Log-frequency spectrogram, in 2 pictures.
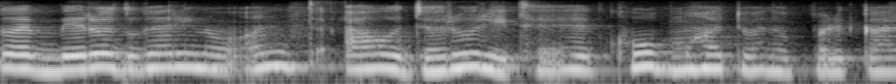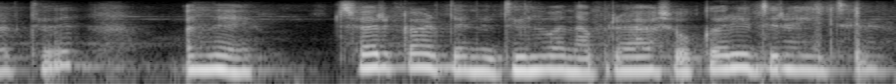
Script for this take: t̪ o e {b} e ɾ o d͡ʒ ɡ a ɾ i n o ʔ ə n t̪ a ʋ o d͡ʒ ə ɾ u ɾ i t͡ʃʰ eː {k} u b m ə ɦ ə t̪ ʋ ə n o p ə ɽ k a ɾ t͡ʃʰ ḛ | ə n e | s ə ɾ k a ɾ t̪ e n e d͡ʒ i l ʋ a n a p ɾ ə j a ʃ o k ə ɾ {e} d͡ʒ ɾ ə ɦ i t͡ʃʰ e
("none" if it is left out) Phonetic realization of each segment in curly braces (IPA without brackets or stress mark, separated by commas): b, kʰ, i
